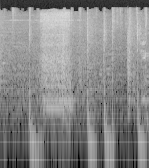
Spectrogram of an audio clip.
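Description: Electronic background music with a low drum beat and a brief hiss about half a second in.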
